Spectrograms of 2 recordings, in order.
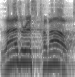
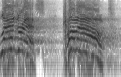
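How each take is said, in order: First: The line is said quietly, without force. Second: The line is shouted loudly, with strong force. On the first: The call is calm and unemotional. The speaker calls it wrong. "I don't think it was a" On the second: The call is full of grief and emotion. The speaker calls it right. "he cried out with a loud voice"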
